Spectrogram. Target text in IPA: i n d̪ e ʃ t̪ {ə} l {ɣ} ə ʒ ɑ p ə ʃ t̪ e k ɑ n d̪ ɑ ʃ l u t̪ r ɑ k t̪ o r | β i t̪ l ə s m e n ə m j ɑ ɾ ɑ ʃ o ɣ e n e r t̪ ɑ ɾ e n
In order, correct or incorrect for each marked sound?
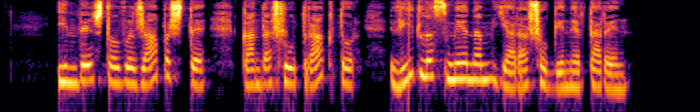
correct, incorrect

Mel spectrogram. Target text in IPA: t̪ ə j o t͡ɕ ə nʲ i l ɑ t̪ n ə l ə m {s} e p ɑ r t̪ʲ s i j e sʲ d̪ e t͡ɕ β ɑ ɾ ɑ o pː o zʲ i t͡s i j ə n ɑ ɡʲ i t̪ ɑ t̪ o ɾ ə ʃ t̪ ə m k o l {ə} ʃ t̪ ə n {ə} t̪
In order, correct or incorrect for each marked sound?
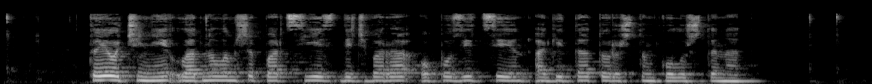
incorrect, correct, incorrect

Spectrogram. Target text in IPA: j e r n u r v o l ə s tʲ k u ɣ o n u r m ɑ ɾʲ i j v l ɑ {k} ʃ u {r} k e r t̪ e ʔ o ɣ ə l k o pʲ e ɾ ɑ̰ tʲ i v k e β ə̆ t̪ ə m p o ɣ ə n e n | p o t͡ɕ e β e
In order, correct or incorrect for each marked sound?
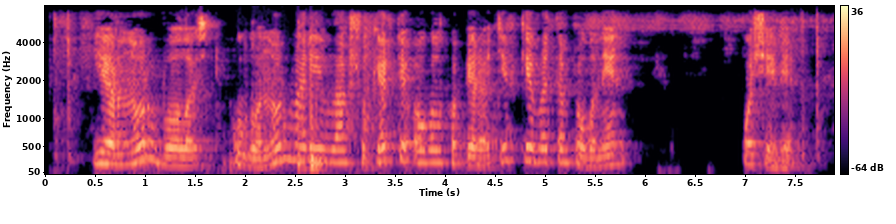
correct, incorrect

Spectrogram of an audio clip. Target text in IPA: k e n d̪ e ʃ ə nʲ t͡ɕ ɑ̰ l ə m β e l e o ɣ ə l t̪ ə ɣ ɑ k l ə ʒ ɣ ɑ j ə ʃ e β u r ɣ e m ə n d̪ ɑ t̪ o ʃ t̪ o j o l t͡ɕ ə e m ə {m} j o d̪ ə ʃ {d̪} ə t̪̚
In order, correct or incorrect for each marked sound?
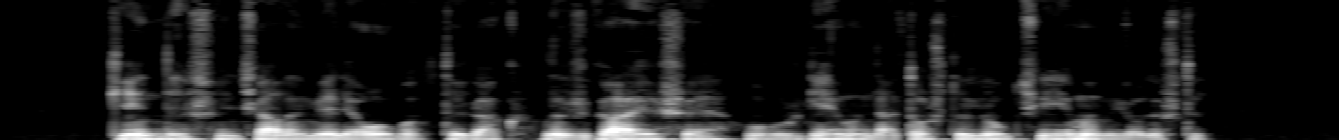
correct, incorrect

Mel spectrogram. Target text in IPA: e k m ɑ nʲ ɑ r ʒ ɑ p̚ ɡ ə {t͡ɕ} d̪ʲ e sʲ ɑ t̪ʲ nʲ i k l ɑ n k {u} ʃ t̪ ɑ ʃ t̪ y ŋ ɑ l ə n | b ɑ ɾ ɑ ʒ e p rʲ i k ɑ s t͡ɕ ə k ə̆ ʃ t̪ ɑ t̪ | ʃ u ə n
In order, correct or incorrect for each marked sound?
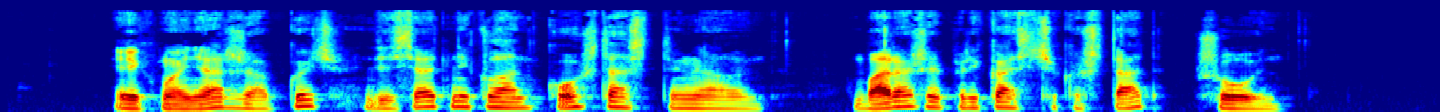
correct, incorrect

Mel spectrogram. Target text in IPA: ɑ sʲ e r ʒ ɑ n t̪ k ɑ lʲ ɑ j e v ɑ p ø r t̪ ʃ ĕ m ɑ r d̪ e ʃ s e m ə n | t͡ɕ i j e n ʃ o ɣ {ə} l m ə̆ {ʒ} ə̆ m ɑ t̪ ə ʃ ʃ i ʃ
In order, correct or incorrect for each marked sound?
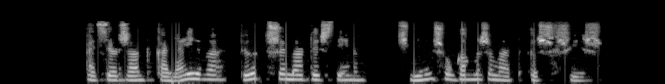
incorrect, correct

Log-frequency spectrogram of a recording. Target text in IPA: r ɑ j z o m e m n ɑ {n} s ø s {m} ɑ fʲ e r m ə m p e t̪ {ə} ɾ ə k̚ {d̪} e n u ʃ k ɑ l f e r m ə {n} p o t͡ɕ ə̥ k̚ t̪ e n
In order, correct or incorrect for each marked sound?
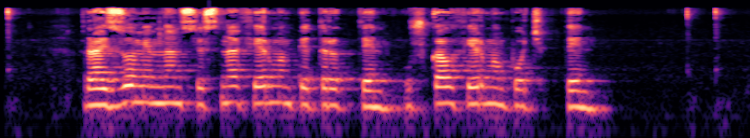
correct, incorrect, correct, incorrect, incorrect

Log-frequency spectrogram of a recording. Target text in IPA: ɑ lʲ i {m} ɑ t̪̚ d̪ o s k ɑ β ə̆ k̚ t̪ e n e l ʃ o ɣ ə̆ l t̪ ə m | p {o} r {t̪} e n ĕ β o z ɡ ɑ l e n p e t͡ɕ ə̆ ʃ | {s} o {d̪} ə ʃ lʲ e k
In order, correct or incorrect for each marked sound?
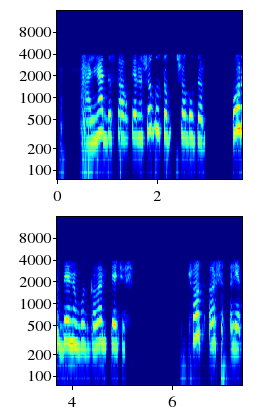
incorrect, correct, incorrect, incorrect, incorrect

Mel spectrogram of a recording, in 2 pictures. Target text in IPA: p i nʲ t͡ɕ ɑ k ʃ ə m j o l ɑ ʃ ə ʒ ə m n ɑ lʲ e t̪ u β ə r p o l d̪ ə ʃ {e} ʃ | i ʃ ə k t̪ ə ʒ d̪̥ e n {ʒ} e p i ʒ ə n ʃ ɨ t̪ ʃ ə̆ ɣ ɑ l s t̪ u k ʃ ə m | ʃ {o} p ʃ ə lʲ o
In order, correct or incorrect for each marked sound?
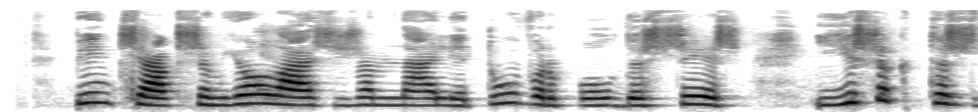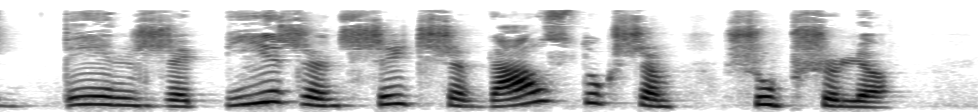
correct, correct, incorrect

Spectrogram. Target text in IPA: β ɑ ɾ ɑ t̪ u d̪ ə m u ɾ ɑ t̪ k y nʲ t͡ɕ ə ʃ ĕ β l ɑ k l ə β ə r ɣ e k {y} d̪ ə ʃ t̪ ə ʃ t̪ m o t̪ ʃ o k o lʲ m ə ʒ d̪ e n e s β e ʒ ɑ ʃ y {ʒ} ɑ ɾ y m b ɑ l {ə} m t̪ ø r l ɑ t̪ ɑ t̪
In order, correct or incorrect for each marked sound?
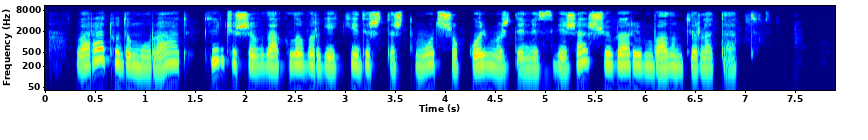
incorrect, incorrect, correct

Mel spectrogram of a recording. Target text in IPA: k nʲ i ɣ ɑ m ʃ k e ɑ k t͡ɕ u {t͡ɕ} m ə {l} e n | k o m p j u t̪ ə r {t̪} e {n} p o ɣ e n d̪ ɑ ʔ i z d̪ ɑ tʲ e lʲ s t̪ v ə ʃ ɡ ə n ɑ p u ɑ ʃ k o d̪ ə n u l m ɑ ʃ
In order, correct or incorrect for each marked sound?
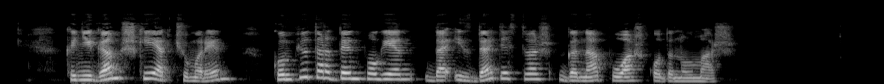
incorrect, incorrect, incorrect, correct

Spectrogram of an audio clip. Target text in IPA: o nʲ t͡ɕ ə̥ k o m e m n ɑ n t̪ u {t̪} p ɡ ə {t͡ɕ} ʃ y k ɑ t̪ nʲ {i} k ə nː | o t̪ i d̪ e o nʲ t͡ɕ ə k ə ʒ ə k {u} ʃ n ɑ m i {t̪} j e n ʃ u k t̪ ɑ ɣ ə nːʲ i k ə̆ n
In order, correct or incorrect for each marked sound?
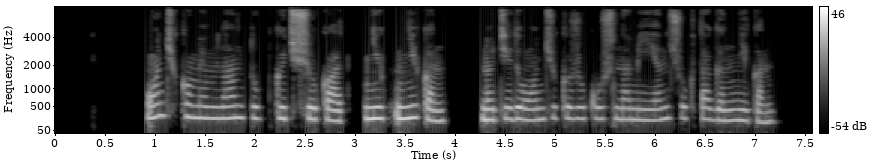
incorrect, correct, correct, correct, incorrect

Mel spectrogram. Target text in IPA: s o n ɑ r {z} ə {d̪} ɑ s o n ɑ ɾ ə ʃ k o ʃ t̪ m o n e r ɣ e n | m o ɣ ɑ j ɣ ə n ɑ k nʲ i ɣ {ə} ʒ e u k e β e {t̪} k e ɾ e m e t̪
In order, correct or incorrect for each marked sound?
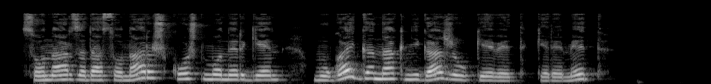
correct, correct, incorrect, correct

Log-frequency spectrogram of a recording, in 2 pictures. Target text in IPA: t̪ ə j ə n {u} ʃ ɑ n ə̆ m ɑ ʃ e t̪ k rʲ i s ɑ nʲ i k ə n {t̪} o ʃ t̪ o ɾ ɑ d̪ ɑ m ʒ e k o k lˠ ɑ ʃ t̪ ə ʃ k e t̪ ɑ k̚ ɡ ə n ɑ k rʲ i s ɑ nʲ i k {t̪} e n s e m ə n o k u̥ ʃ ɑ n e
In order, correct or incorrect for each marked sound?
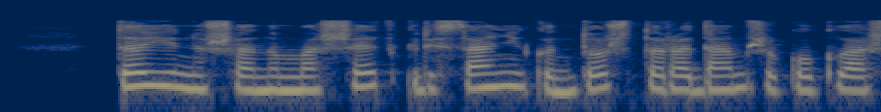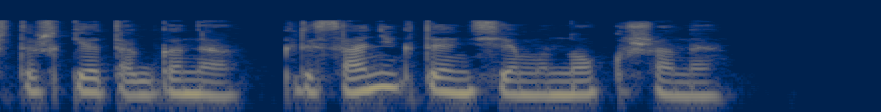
correct, correct, correct

